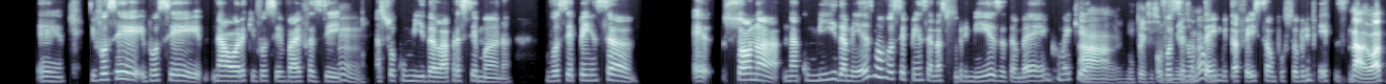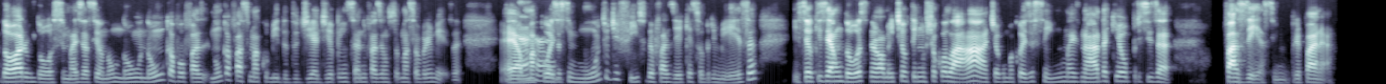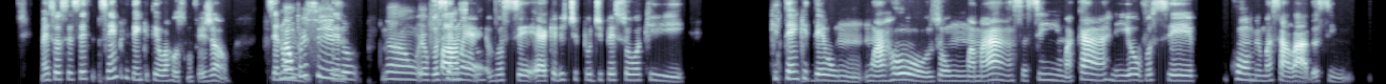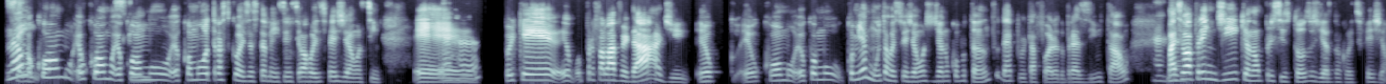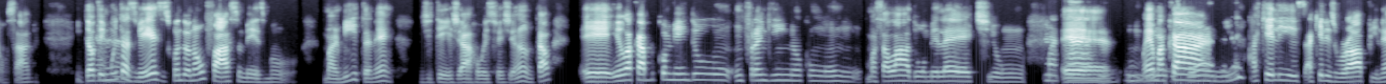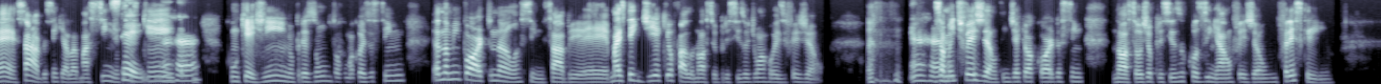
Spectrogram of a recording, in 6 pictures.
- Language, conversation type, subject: Portuguese, podcast, Como você escolhe o que vai cozinhar durante a semana?
- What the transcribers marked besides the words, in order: tapping; other background noise; laughing while speaking: "sobremesa?"; in English: "wrap"; chuckle; "fresquinho" said as "frescrin"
